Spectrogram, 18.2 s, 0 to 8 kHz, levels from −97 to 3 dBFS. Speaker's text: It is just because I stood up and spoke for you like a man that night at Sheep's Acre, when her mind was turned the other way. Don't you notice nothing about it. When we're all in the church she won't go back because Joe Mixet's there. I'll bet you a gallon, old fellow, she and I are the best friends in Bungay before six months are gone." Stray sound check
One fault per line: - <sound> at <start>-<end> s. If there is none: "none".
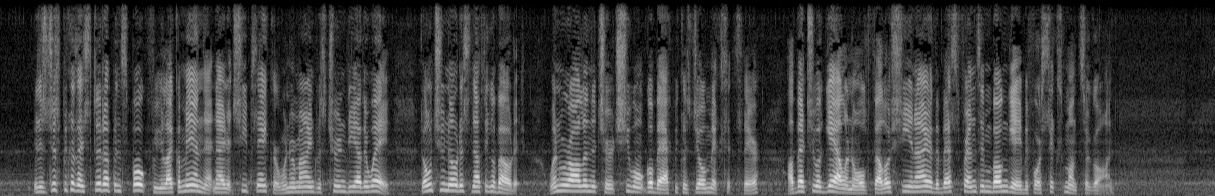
none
